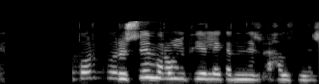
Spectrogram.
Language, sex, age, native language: Icelandic, female, 18-19, Icelandic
